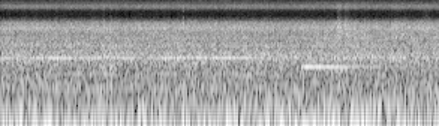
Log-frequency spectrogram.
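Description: Interior noise of a moving train: a steady rumble of wheels on the rails with a faint steady whine, and a short higher tone about four seconds in.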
